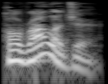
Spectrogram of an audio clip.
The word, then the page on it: horologer: British English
